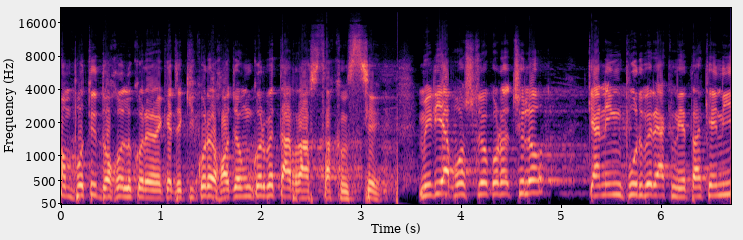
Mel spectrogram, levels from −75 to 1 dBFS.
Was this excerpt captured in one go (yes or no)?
no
